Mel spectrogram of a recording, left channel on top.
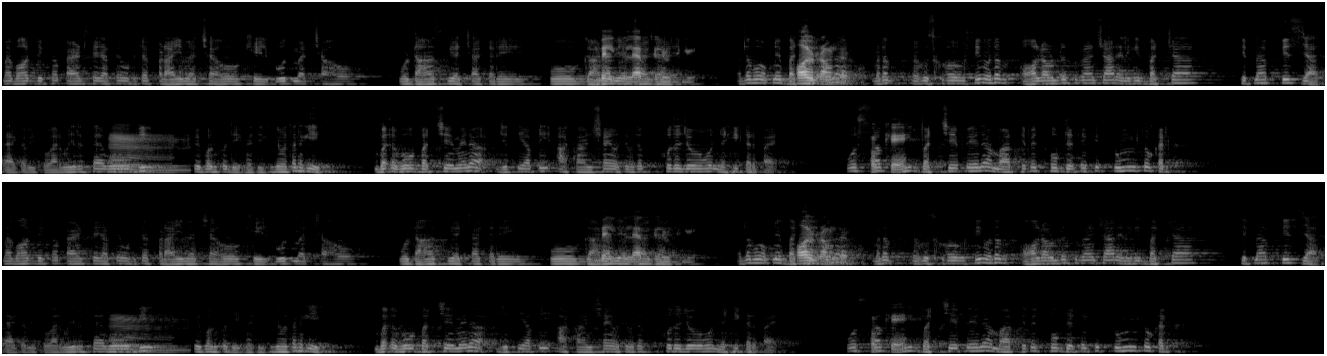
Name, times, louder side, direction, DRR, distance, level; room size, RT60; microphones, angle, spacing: voice 1, 0.0-3.5 4.0-6.8 7.4-11.9 12.4-14.8 15.1-16.4 17.0-21.0 21.7-25.0, left 1 dB, 50° left, 7 dB, 1.9 m, -38 dB
voice 2, 5.9-6.9 7.9-8.5 14.3-15.1 21.9-22.3, left 4 dB, 80° left, 13 dB, 1.0 m, -32 dB
28.5 x 24.0 x 8.3 m, 0.79 s
head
